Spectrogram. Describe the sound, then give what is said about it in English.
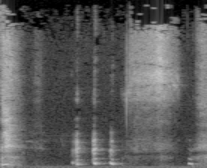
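A voice playfully imitates a small, dainty sneeze, going "achoo": a few quick breathy catches followed by a short hissing burst, fairly quiet with no other sounds. “She just very cutely once in a while goes, achoo.”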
